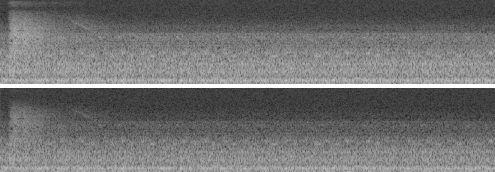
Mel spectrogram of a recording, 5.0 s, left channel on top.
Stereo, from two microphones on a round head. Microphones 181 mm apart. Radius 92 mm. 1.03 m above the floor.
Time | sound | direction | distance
0.0 | an engine running | 45° left (ahead or behind) | ?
